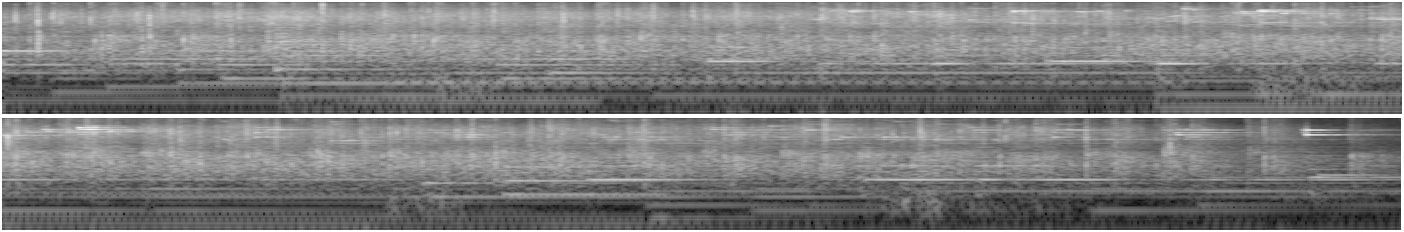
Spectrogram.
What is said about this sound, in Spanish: Dese un aplauso, dese un aplauso.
